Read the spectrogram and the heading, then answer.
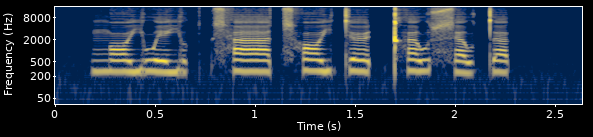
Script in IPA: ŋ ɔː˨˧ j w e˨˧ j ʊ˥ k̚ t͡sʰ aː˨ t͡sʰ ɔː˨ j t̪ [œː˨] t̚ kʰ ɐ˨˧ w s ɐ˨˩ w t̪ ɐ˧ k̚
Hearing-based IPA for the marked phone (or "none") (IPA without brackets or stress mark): œː˨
